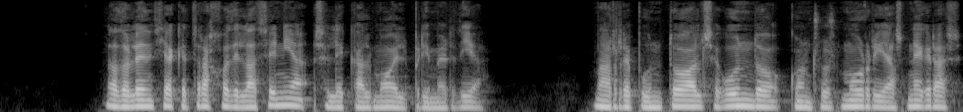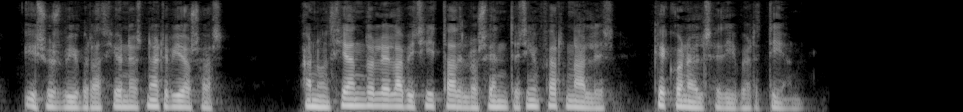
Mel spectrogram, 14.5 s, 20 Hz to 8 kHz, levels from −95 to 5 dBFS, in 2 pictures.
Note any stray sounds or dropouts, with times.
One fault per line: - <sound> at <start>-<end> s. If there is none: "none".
none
